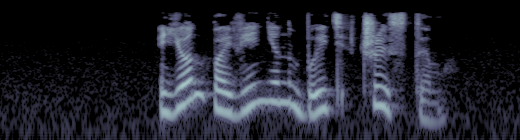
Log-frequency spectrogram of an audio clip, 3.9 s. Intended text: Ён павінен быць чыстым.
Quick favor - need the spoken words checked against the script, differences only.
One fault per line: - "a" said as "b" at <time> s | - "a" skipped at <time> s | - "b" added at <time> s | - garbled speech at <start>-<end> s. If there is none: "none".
none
